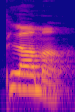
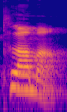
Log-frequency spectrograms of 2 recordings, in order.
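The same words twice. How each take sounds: First: The b sound is silent. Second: The b sound is silent.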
